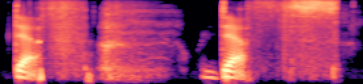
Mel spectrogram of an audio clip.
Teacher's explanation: If you don't stop the airflow at all, it'll sound like death, deaths.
